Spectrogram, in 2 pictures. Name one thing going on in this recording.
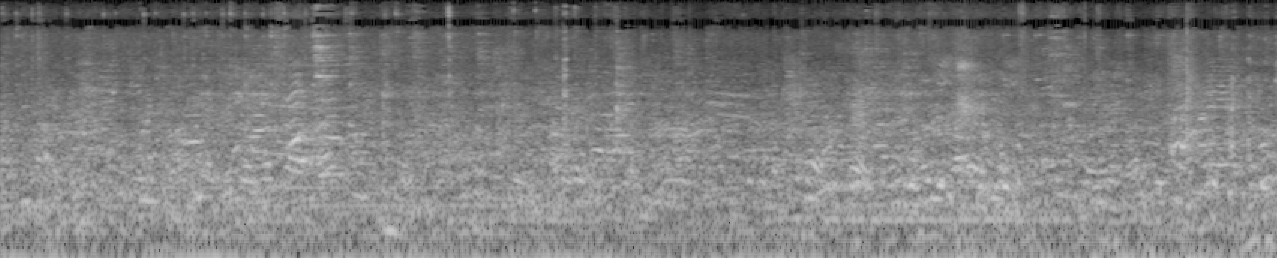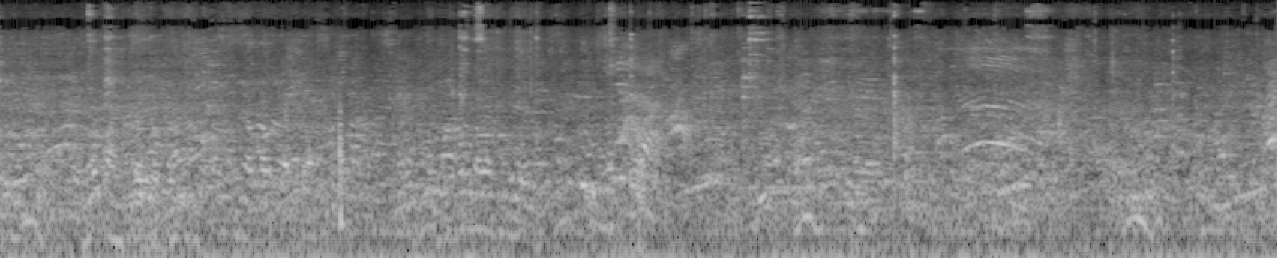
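A crowd of diners chatters all around in a busy, echoing room.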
